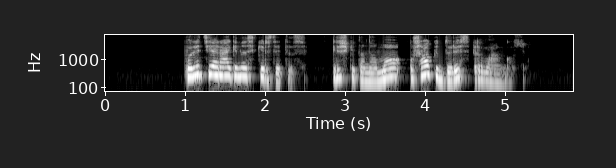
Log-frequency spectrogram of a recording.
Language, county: Lithuanian, Klaipėda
